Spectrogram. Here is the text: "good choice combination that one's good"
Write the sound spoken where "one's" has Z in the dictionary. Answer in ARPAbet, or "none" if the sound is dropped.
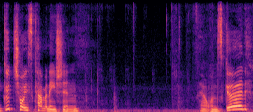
Z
